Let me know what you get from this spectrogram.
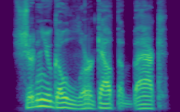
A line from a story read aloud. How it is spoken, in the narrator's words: Patterson grumbles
